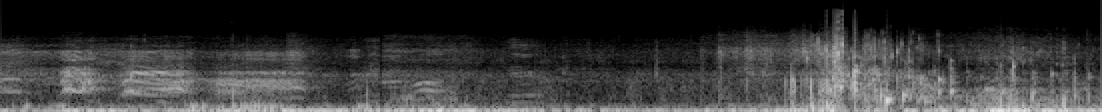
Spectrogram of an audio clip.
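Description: Voices calling at the water's surface, then from about two-thirds of the way in a loud rush of splashing and sloshing as a water-level action camera goes under, among divers' bubbles.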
